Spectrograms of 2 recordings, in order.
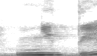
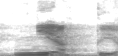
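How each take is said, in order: First: Не is joined to the next word, unstressed. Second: Не is said apart, as its own word. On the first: The speaker calls it right. "I say не ты" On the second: The speaker calls it wrong. "I don't say не ты"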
